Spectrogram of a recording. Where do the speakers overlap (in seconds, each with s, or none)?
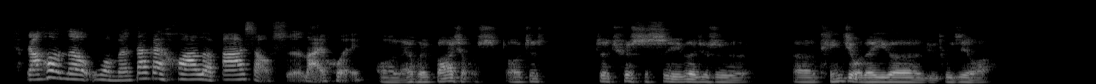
none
